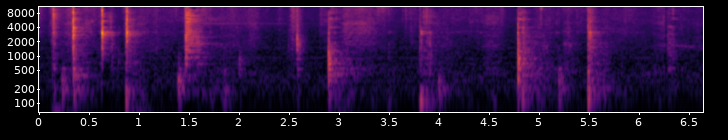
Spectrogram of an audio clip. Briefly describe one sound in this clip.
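A wooden rolling pin thuds and rolls over dough.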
